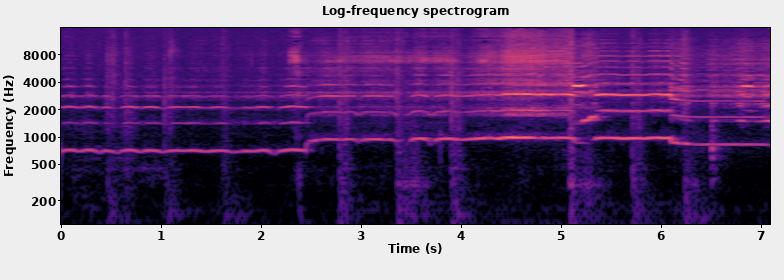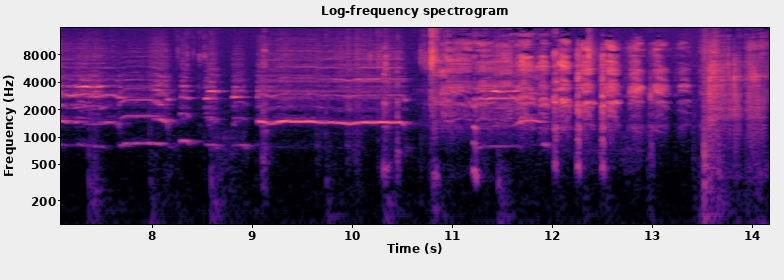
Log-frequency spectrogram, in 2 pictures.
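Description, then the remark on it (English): A tin whistle plays a wavering, halting melody of sustained notes, ending in shrill, squeaky overblown tones, with low rumbling thumps underneath and no one speaking. “Hey, I just smoked my cigarette through the tin whistle.”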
